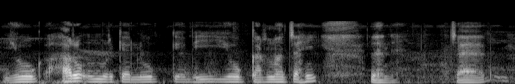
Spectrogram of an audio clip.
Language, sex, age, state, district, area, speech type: Maithili, male, 60+, Bihar, Madhepura, rural, spontaneous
